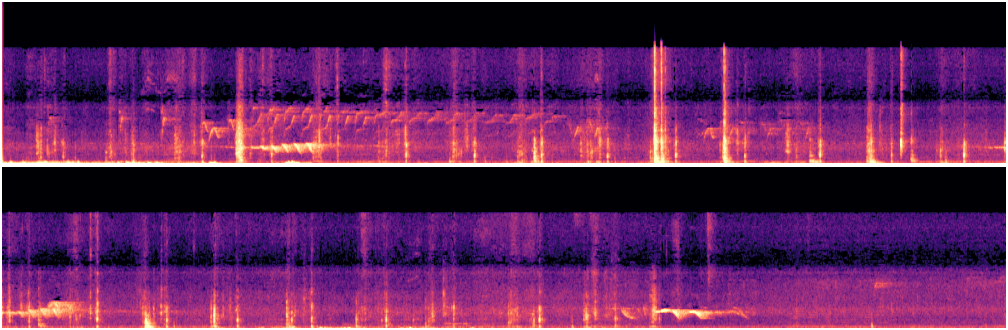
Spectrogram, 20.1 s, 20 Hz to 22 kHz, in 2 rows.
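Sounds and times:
bird chirring call: 2.1s - 6.0s, 9.8s - 10.9s, 16.2s - 17.6s
sharp knocks and taps: 4.5s - 9.7s.

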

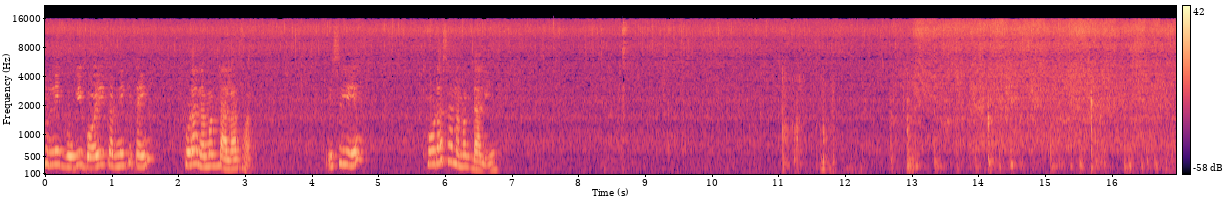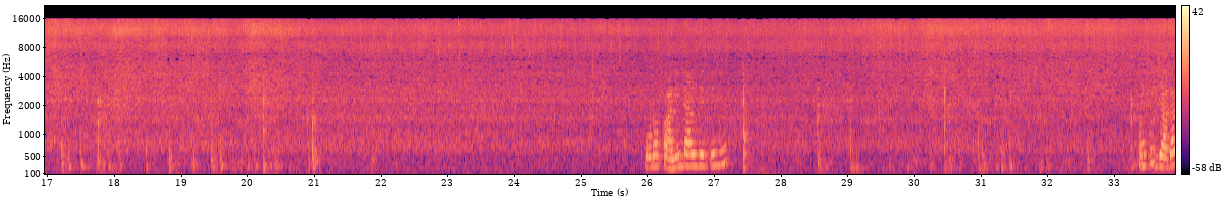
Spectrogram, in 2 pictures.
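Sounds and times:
paste sizzling in oil: 0.0s - 33.9s
wooden spoon scraping a pan: 11.1s - 21.2s, 28.5s - 33.9s.

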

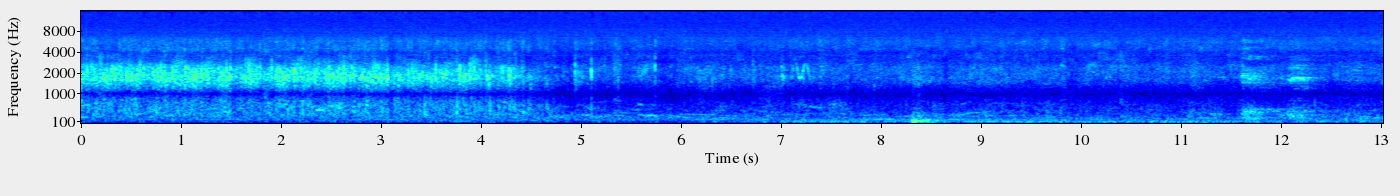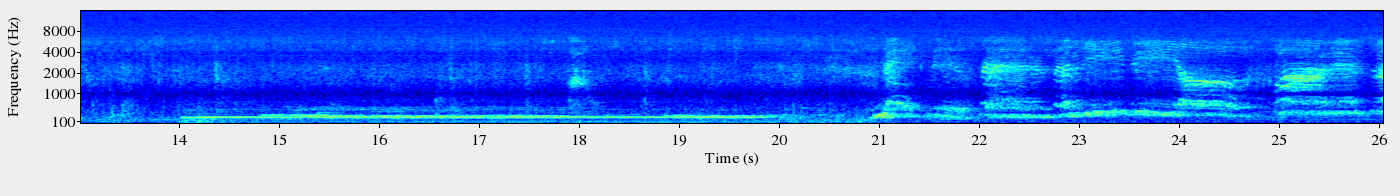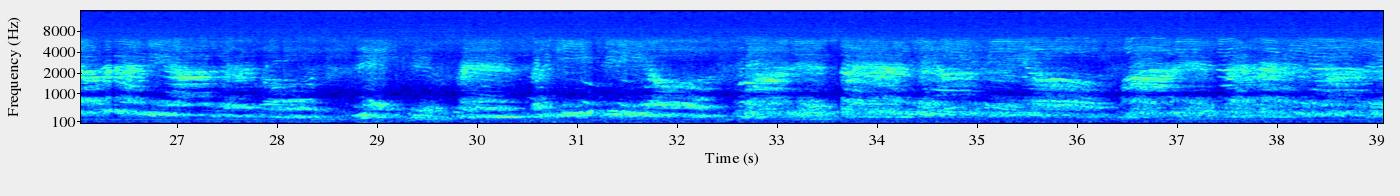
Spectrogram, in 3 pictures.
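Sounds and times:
children's choir singing: 14.0s - 39.0s.

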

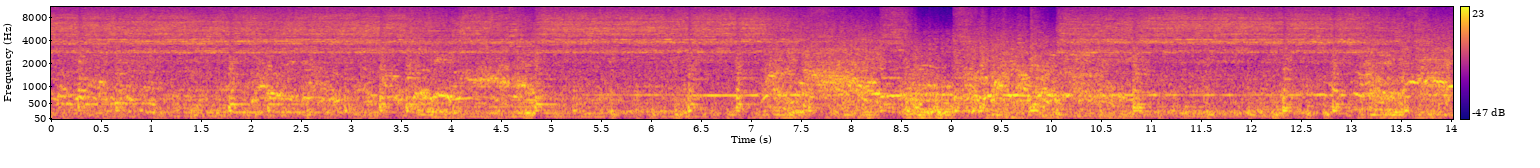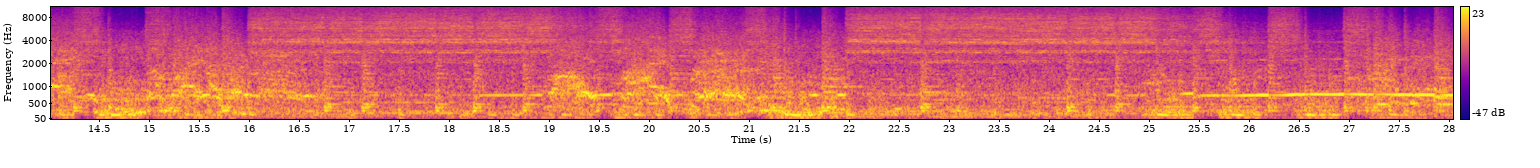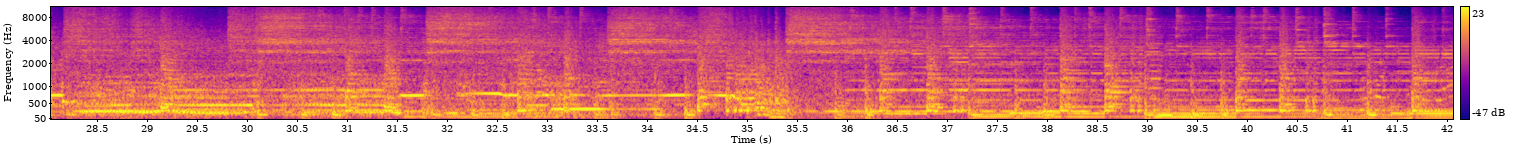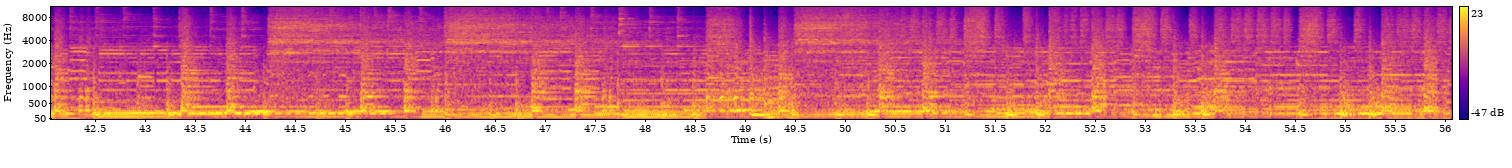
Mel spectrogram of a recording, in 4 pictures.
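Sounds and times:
shouted vocals: 0.0s - 5.3s, 6.2s - 35.5s
drum kit: 0.0s - 56.0s
guitar: 0.0s - 56.0s.

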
